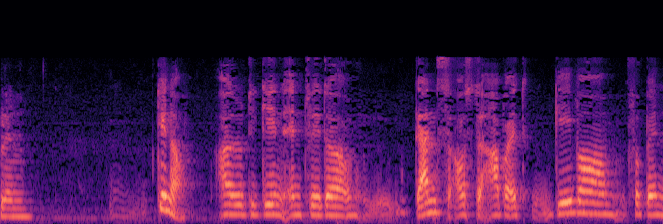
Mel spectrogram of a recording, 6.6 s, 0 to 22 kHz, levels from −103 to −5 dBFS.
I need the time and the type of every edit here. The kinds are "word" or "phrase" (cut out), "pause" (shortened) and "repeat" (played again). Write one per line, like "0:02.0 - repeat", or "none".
none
